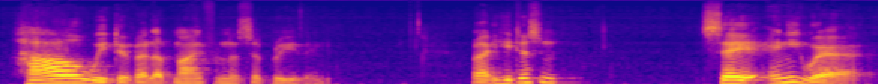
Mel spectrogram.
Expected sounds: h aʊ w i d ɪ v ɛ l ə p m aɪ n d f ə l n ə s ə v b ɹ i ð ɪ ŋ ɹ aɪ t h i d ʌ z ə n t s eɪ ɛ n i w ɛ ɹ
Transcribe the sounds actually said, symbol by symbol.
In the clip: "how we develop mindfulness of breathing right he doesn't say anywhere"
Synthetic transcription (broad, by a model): h aʊ w i d ɪ v ɛ l ə p m aɪ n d f l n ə s ə v b ɹ i ð ɪ ŋ ɹ aɪ t h i d ʌ z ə n t s eɪ ɛ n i w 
